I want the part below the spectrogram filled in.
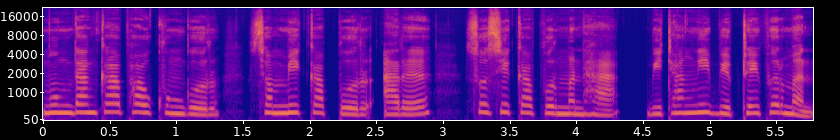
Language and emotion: Bodo, neutral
